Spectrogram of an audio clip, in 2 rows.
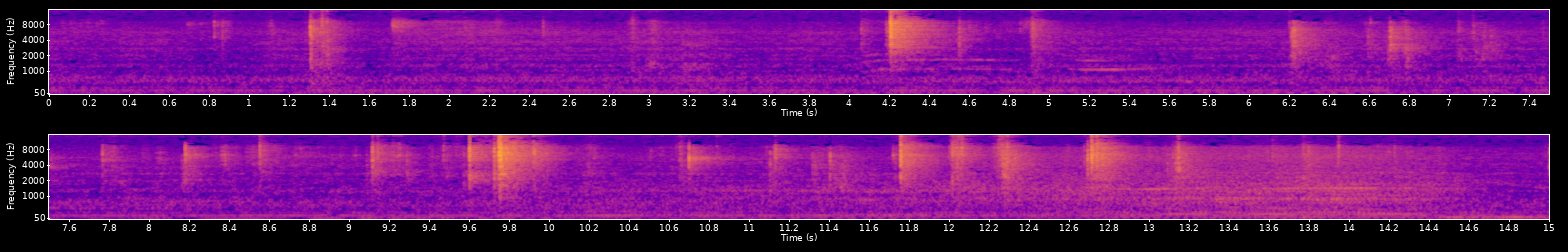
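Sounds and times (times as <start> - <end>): plastic packaging clicks and crinkles: 6.2 - 13.3.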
